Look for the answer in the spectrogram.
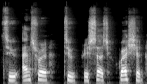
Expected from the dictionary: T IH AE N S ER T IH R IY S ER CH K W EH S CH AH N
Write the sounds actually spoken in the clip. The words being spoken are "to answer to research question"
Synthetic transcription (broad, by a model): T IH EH N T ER T IH R IY S ER CH K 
